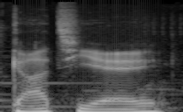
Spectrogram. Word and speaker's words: Gautier: to say hi whenever you like oh it's Gautier I've been saying it wrong the whole time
